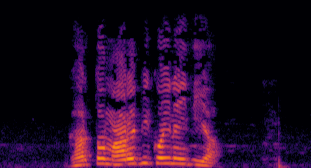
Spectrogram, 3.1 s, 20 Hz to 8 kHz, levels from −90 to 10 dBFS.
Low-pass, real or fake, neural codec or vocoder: 7.2 kHz; real; none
